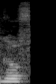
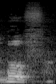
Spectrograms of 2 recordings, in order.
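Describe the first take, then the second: First: It starts with a plain G sound. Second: It starts with a gulped, throaty G sound. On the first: The speaker calls it wrong. "some people also pronounce it goof like a regular G" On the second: The speaker calls it right. "really correctly a, a gulping G sound"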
